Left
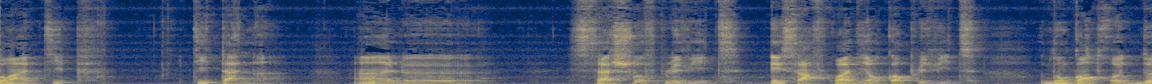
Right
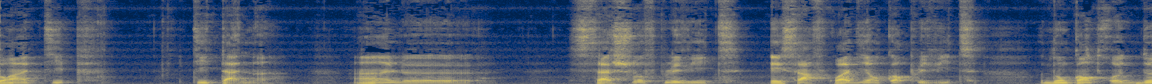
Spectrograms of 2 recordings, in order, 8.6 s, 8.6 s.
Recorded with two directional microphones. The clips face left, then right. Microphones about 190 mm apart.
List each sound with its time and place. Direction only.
0.0 s speech: 45° right (ahead or behind)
